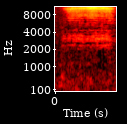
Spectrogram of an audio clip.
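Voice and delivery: the letter "S" as an isolated long hiss; tapped-out sound. Shown as a demonstration. Teacher taps out song, "S" hissed on its own. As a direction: sound "S" alone as an unvoiced sss. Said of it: "So tapping it out".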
